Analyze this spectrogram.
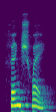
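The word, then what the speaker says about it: feng shui: art of Designing and creating a harmonious environment fangue pronounced fun is based on the belief that energy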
